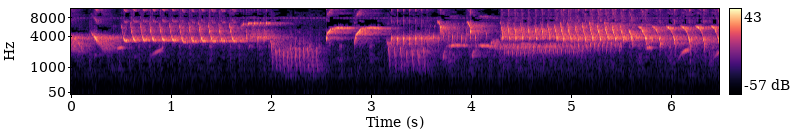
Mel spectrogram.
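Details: Gloster or Yorkshire canary singing long even rolls of rapid high pulses, broken by a lower buzzy phrase and a few slurred whistles, the rolls repeated at a fast steady rate.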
